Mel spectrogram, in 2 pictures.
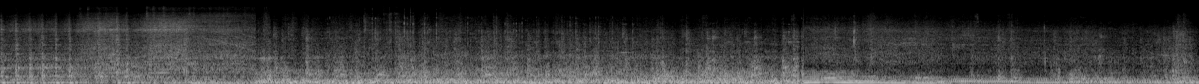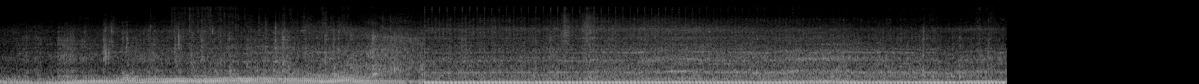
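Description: Recycled car engine in a homemade evacuation buggy running. Its pitch drops about eight seconds in, then climbs and falls again as it is revved. After a sudden change it settles into a steadier drone for the last few seconds.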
